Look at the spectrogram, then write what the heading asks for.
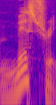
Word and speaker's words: mystery: 好，所以这个字呢我们就念成 mystery，它的重音节呢我们就落在第一个音节，这个字我们念成 mystery。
